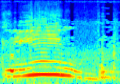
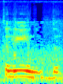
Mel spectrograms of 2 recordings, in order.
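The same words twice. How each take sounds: First: The final D sound is overdone and exaggerated. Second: The final D sound is light and simple. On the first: The speaker calls it wrong. "wag naman masyadong clean, cleaned" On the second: The speaker calls it right. "Basta clean, cleaned. Uh, simple lang"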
